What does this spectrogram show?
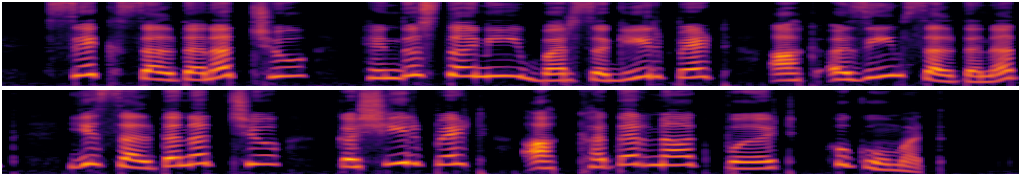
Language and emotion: Kashmiri, neutral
